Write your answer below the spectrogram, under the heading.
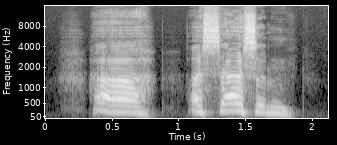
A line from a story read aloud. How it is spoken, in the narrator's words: cried the king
